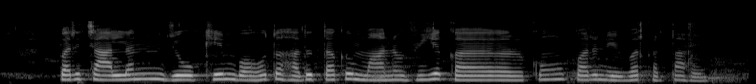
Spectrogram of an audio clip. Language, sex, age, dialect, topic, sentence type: Hindi, female, 18-24, Kanauji Braj Bhasha, banking, statement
